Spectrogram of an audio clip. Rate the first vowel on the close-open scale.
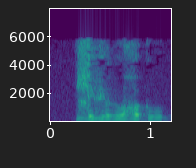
mid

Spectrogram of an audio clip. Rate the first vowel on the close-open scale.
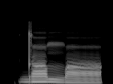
mid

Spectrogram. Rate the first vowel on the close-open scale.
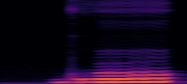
mid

